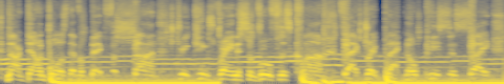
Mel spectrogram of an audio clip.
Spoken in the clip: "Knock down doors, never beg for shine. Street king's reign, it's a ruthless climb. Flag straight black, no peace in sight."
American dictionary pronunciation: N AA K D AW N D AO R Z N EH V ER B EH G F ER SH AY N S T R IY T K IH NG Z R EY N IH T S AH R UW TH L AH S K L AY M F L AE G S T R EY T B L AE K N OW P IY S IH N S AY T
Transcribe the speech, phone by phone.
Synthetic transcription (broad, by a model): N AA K D AW N D AO R Z N EH V ER B EH G F ER S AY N S T R IY T K IH NG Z R EY N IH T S AH R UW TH L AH S K L AY M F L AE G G R EY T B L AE K N OW P IY S IH N S AY T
